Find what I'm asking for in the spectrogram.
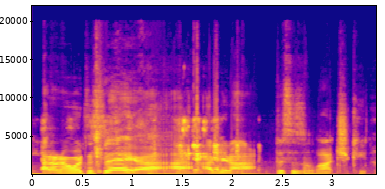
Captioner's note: laughing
